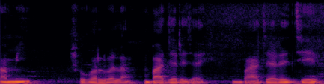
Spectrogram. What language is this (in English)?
Bangla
